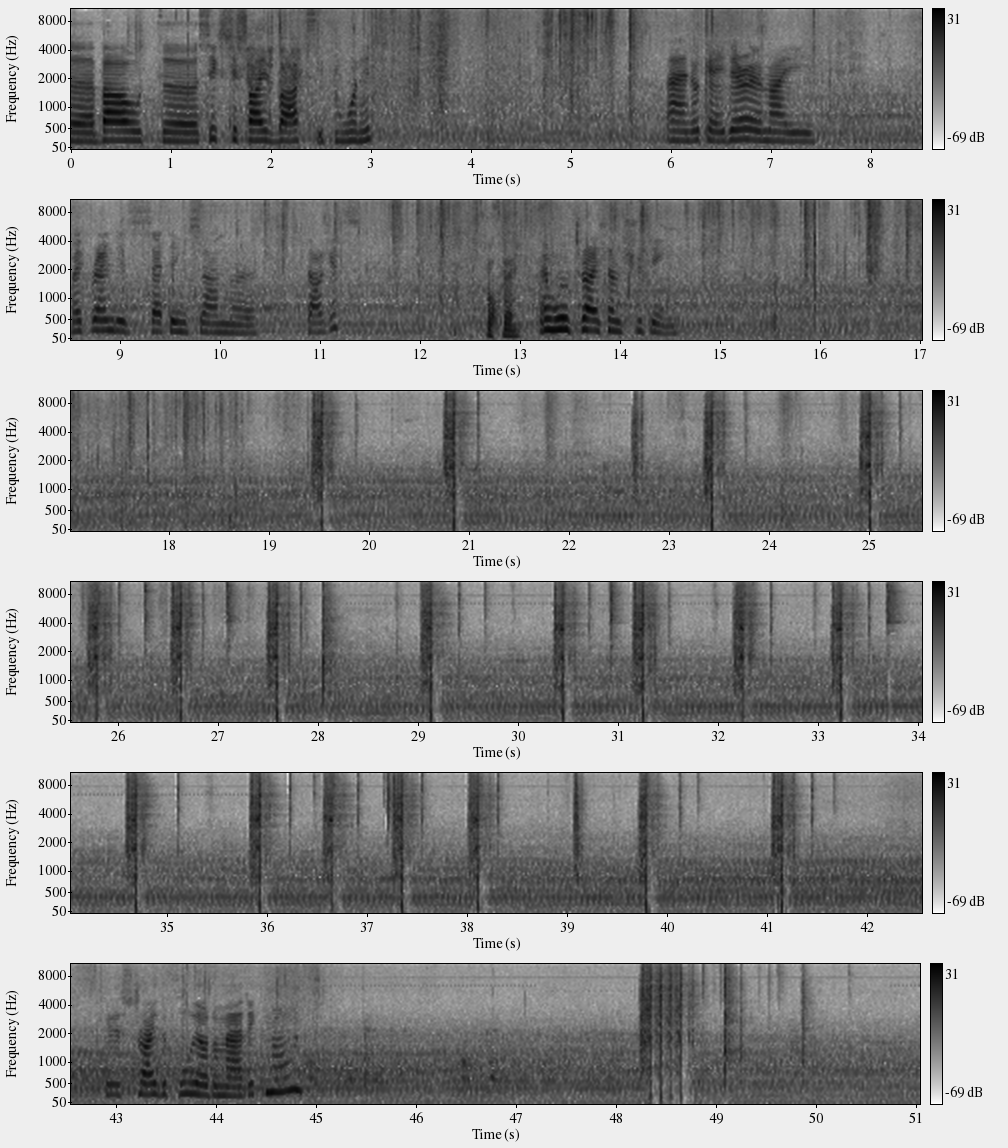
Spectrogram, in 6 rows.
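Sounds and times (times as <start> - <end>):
airsoft pistol shots snapping: 19.4 - 19.7, 20.8 - 21.1, 23.4 - 23.6, 24.9 - 26.9, 27.5 - 28.2, 29.0 - 29.4, 30.4 - 31.5, 32.2 - 32.5, 33.1 - 33.8, 34.6 - 34.9, 35.8 - 38.4, 39.1 - 40.1, 41.0 - 41.4, 48.2 - 49.3.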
